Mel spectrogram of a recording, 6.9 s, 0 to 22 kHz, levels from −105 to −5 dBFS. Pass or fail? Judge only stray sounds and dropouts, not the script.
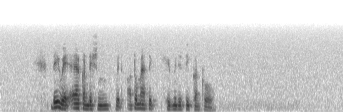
pass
